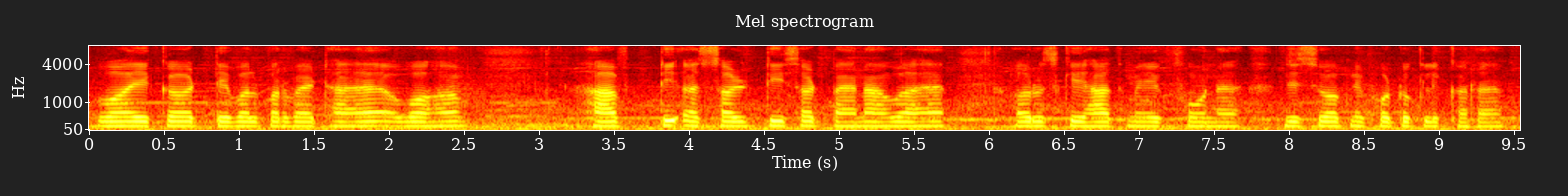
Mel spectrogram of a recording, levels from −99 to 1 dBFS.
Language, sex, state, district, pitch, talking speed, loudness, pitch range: Hindi, male, Uttar Pradesh, Jyotiba Phule Nagar, 155 Hz, 180 wpm, -19 LUFS, 155-160 Hz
